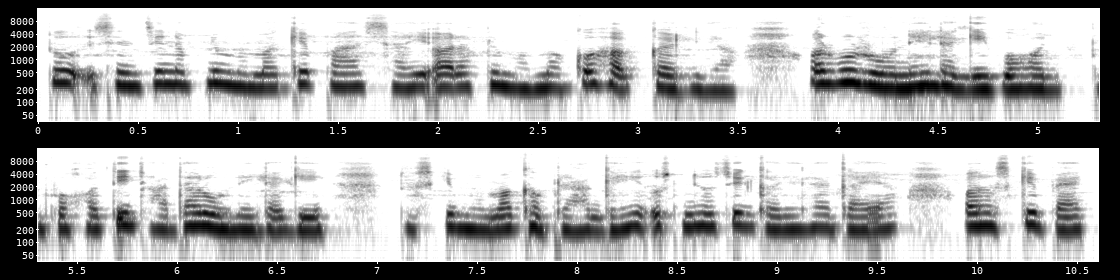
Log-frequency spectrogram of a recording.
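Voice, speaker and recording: A woman's voice: fairly high pitch, fairly even intonation, moderate pace, mellow, slightly rough. A woman narrating a fan-fiction love story in a casual, rambling way, often repeating and restarting phrases.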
